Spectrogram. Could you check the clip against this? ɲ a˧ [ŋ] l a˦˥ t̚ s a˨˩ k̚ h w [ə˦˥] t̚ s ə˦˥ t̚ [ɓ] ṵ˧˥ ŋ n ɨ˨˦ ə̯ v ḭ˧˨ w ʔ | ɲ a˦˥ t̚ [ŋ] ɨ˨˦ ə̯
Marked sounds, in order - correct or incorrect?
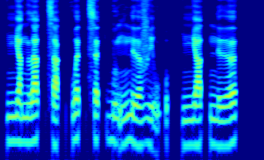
incorrect, correct, correct, incorrect

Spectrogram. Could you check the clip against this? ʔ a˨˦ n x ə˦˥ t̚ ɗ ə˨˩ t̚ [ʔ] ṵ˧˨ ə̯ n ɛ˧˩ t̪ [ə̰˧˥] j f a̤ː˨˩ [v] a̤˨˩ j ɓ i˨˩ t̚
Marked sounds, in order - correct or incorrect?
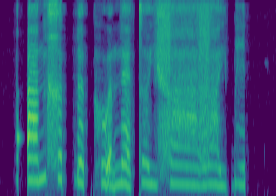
incorrect, incorrect, correct

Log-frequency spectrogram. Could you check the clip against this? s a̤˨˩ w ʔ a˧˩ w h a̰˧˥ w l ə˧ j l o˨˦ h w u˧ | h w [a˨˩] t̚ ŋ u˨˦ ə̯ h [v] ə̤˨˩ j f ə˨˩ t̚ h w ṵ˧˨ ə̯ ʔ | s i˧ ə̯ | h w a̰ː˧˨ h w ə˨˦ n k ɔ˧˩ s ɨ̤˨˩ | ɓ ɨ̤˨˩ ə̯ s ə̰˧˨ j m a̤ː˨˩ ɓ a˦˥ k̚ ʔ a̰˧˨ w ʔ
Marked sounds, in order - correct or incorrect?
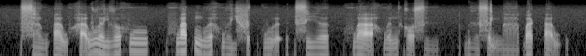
incorrect, incorrect

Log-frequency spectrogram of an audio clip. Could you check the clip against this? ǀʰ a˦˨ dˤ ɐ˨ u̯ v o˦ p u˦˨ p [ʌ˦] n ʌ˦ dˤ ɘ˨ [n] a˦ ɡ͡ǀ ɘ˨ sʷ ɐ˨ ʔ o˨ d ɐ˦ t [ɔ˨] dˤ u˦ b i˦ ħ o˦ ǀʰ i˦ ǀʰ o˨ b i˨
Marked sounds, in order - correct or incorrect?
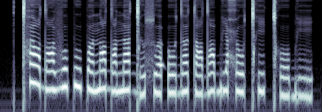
incorrect, correct, incorrect

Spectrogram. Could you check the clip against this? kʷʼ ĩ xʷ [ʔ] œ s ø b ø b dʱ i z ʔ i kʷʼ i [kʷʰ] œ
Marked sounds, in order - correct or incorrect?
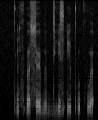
correct, correct

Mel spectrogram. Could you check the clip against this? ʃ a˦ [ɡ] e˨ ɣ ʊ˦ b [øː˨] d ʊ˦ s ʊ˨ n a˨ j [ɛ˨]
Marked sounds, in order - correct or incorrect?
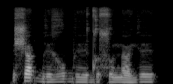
incorrect, incorrect, incorrect

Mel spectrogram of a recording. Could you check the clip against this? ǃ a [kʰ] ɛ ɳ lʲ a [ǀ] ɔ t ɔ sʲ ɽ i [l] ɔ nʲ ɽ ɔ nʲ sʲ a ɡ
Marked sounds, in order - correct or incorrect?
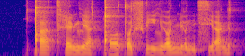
incorrect, incorrect, incorrect

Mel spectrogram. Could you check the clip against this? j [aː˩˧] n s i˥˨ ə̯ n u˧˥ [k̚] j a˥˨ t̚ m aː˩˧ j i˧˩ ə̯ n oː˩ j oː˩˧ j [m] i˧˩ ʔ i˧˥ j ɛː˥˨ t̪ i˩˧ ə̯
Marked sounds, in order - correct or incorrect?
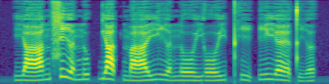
correct, correct, incorrect

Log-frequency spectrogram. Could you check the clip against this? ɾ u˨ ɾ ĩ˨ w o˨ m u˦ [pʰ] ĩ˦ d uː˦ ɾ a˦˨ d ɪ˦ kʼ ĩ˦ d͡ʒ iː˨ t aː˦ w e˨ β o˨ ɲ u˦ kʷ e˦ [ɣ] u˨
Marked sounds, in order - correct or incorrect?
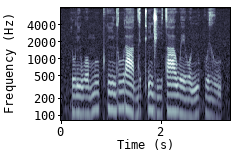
correct, correct

